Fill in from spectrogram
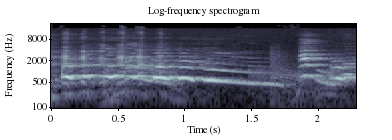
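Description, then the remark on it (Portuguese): A dog lets out a warbling, pulsing howl that slides down into a long whine, then a short higher yowl, almost like it's trying to talk. “só quem tem cachorro Caraca. que entende as palavrinhas que eu estou falhando.”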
